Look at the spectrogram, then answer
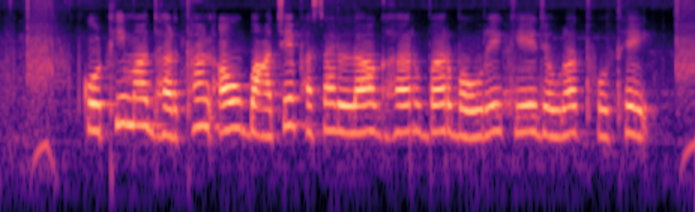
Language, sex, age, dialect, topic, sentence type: Chhattisgarhi, female, 18-24, Western/Budati/Khatahi, agriculture, statement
